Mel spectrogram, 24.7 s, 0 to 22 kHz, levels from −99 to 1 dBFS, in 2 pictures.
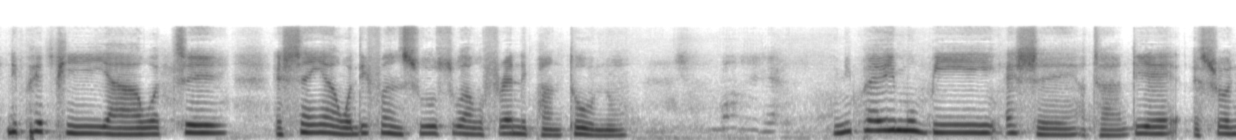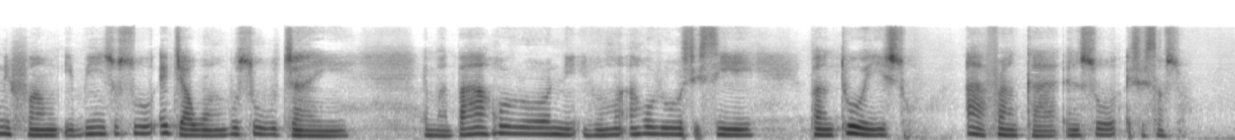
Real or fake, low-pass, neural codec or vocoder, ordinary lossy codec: fake; 9.9 kHz; codec, 16 kHz in and 24 kHz out, 0.9 kbps, LongCat-Audio-Codec, fine tuned four codebook decoder; AAC, 48 kbps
